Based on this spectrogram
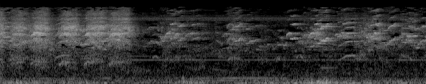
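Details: Lorikeets with a loud, piercing screech pulsing three times in the first second and a half, then softer scratchy chatter continuing over faint low hum.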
